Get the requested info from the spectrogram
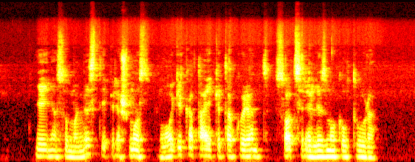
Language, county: Lithuanian, Panevėžys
